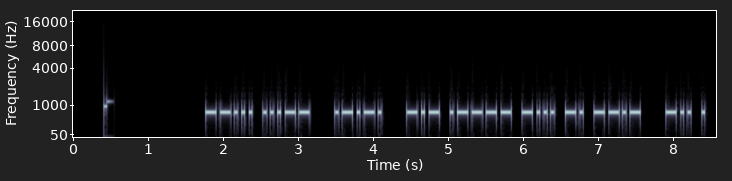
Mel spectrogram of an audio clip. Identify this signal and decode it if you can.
Morse code, heard as a keyed tone, about 25 wpm, 700 Hz. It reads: 73 <AR> K1BNQ DE
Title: Practice QSO - Exchange 4 - Ending - 25wpm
